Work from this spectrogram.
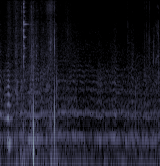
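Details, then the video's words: Aggressive honey bees buzzing at a beehive during beekeeping, a steady droning hum holding a low tone with a higher overtone, broken by a few sharp knocks and rustles. "A bit aggressive bee!!"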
